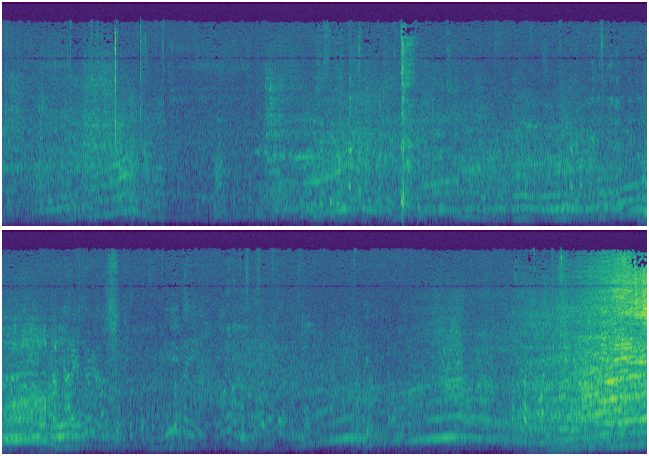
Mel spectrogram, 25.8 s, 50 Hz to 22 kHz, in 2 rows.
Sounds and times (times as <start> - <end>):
Race car, auto racing: 0.0 - 25.8
Speech: 10.8 - 12.8, 13.6 - 19.2, 22.2 - 24.1.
